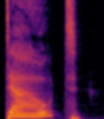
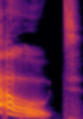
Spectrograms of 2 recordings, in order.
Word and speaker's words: doubt: About, doubt. Out, shout. Silas, the silent letter lamb. The letter B is silent in my name, lamb, and in the word doubt.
